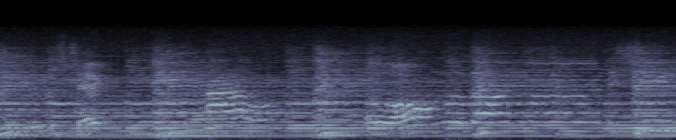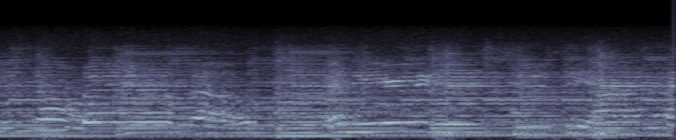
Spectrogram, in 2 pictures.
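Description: Two acoustic guitars playing an instrumental break in a country song: a steady rhythm part underneath, with a lead line above it whose notes bend and slide in pitch.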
